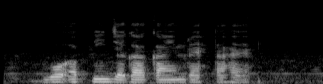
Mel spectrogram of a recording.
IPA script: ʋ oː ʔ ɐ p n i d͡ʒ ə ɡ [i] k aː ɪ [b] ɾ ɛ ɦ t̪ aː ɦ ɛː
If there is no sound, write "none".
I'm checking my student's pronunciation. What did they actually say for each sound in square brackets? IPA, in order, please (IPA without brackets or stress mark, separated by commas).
a, m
